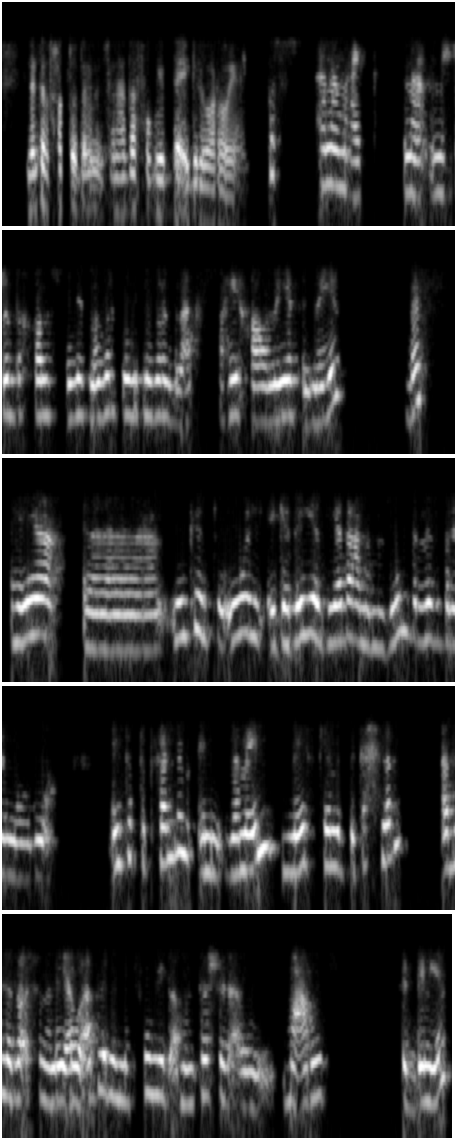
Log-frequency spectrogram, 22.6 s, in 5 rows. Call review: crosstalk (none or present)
none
